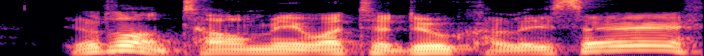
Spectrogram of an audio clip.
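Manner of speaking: put-on sophisticated, polished English accent in evil-genius villain style. Describing a Dothraki character who sounds like a Bond villain: Qotho with evil-genius English accent. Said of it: "sophisticated, evil genius English accent".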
